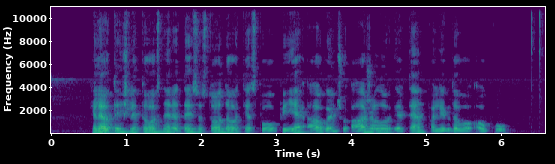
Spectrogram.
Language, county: Lithuanian, Telšiai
